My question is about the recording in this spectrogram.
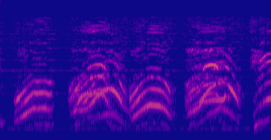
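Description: A high woman's voice giving a string of about five drawn-out, sing-song calls, each rising and then falling in pitch, in a meow-like way.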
